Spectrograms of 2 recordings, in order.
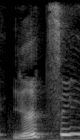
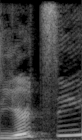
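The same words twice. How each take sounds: First: "Yurtsi" as a high-pitched question; doubtful repeat. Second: "Yurtsi" stated with a lifted ending; name introduced. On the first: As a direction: question your own "Yurtsi" with pitch shooting up. Doubting own pronunciation of name. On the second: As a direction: introduce "Yurtsi" at normal volume, slightly raised. First try at unfamiliar name. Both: Shown as a demonstration.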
